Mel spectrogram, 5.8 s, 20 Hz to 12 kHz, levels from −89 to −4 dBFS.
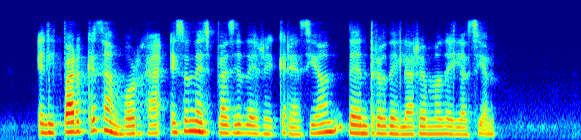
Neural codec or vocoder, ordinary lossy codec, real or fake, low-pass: codec, 16 kHz, 0.8 kbps, ZipCodec; MP3, 96 kbps; fake; 7.2 kHz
